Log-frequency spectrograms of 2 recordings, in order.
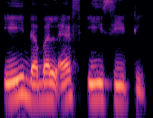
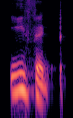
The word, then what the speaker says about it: effect: एक तो है AFFECT एंड the second one इज EFFECT. Okay, maximum students का इसमें जो प्रोनाउंसिएशन होता है that is wrong. First one is pronounced as अफेक्ट एंड the second one इज इफेक्ट. Effect, right?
